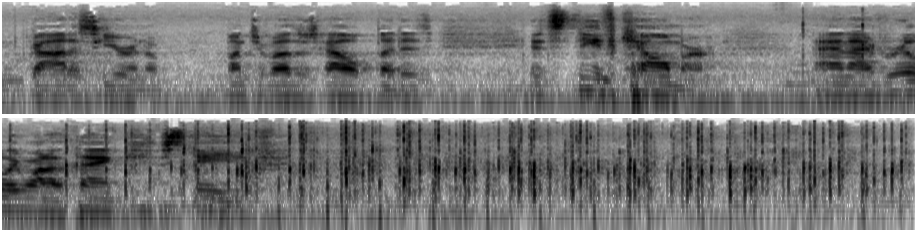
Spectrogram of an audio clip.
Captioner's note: applause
